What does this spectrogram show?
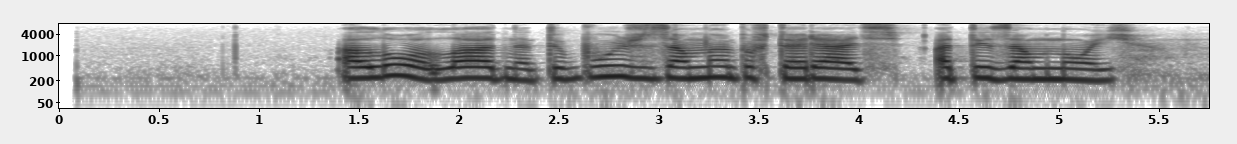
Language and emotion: Russian, sad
